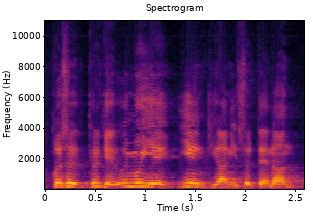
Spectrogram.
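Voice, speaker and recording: A man's voice: high-pitched, sing-song, fast talker, a little mellow. A man with a Gyeongsang Korean accent giving a classroom law lecture, blunt and colloquial, constantly firing rhetorical questions and checking that students follow.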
